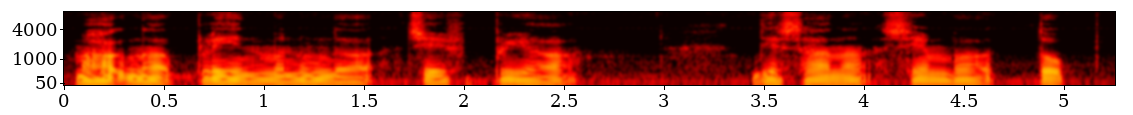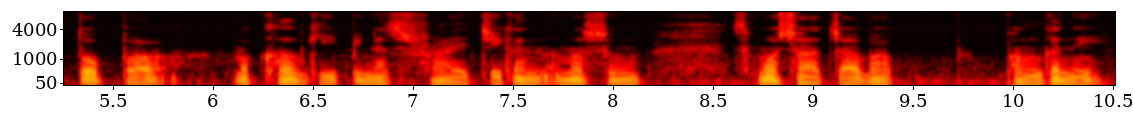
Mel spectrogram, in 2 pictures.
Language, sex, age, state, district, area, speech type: Manipuri, male, 30-45, Manipur, Churachandpur, rural, read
